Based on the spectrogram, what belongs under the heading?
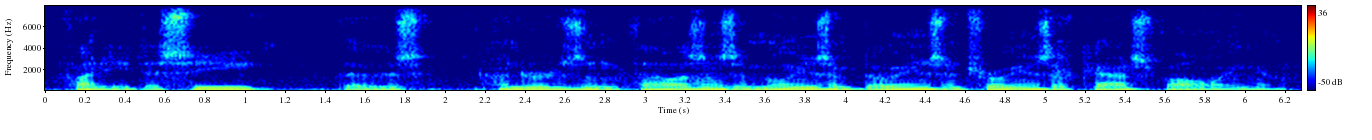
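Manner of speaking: ordinary delivery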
